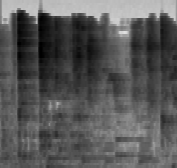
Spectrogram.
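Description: Metal spoon clinking against a ghee tin and a stainless-steel cooking pot, with two sharp clinks in the first half second.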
